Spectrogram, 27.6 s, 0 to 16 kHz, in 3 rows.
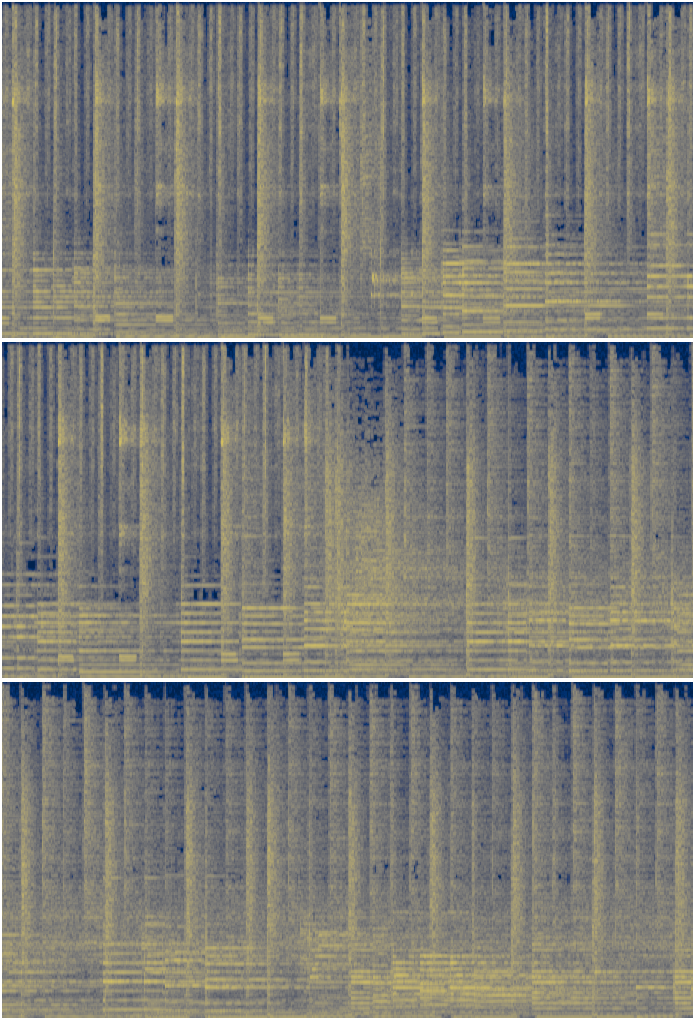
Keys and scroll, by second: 5.8 alt+space, 8.0 ctrl+alt+shift+d, 8.2 ctrl+alt+shift+d, 8.4 ctrl+alt+shift+d, 8.5 ctrl+alt+shift+d, 8.7 ctrl+alt+shift+d, 8.8 ctrl+alt+shift+d.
